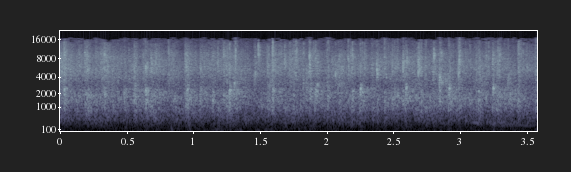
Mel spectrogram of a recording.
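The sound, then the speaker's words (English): A round of applause from a crowd for guests Ben Siegrist, Amy Gallacher and Matthew Anderson at an evening event, dense steady clapping that holds at an even level throughout with no voices standing out. “Everybody, give up a big round of applause for Ben Siegrist, Amy Gallacher and Matthew Anderson.”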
